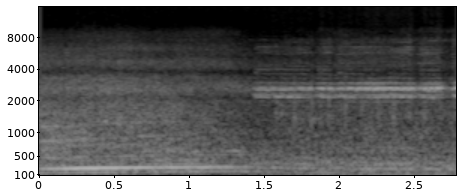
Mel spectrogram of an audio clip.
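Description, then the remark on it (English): Busy city road traffic in Nairobi with a steady roar of engines as cars pass, a low motor hum giving way to a higher whine partway through. No voices. “So it was very quickly used as a way to avoid travelling across the horrendous traffic of Nairobi to pay for goods or send money to a friend.”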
